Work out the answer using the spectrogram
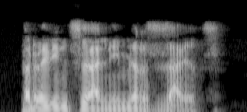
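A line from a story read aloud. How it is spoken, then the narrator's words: Mild, conciliatory grumble. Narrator (Russian): проворчал Разданов, но уже как-то беззлобно, примиряюще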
